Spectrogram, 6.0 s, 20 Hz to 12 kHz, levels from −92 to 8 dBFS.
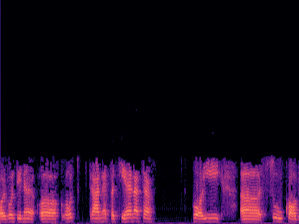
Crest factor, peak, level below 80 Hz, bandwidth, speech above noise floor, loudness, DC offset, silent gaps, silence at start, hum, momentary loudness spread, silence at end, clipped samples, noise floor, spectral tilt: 20 dB; -4 dBFS; -64 dBFS; 3.8 kHz; 39 dB; -23 LUFS; under 0.1%; none; 0 s; none; 8 LU; 0 s; under 0.1%; -62 dBFS; -8 dB/octave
